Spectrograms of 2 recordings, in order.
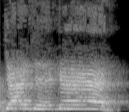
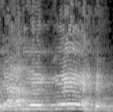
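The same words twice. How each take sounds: First: High, drawn-out mock call of the old pastor; imitated shout. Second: High, loud, drawn-out call with a laugh; joyful shout. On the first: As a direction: stretch it out like an old man announcing himself. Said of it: "tenía una voz que llegaba a los eventos y gritaba". (grito imitado, agudo y alargado) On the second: Retold or imitated. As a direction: announce your arrival in heaven at full voice. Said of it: "y gritando". (grito alegre, agudo y fuerte, alargado)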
